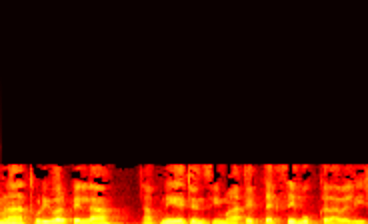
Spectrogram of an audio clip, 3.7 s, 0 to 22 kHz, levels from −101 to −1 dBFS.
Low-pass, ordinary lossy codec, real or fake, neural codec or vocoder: 7.2 kHz; MP3, 24 kbps; fake; codec, 16 kHz, about 1 kbps, DyCAST, with the encoder's durations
